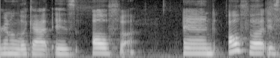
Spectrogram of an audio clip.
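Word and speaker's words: ἄλφα: Notice that I'm saying alpha, not alpha. That's because that's how it's pronounced. I know that in sort of modern times, people tend to say alpha, but if you want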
